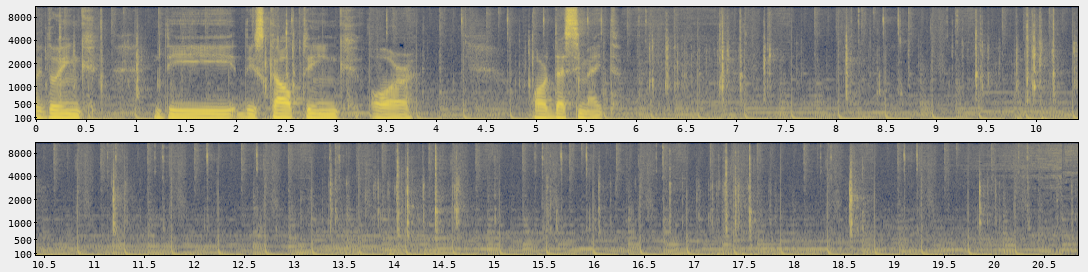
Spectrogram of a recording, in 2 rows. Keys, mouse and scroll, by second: 2.1 click, 2.4-5.8 middle drag, 5.8 click, 6.5 ctrl+b, 8.0 click, 8.3 middle click, 8.9 click, 9.6 ctrl+b, 11.0 click, 11.9-13.2 middle drag, 12.5-13.2 scroll down 1, 13.2 click, 13.8 ctrl+b, 15.3 click, 15.5 middle click, 16.4 click, 17.1 ctrl+b, 18.2 click, 18.9-20.1 middle drag, 20.1 click.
